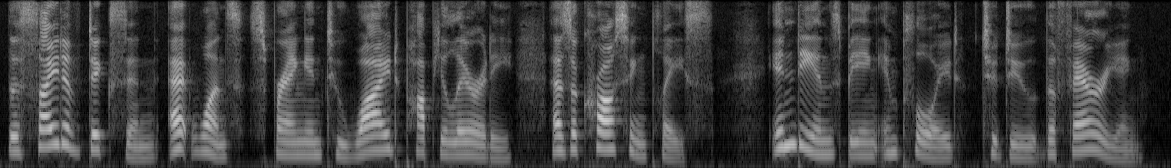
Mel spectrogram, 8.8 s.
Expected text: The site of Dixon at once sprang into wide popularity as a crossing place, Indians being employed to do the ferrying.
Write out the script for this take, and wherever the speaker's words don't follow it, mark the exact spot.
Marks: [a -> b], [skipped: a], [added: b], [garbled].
The site of Dixon at once sprang into wide popularity as a crossing place, Indians being employed to do the ferrying.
